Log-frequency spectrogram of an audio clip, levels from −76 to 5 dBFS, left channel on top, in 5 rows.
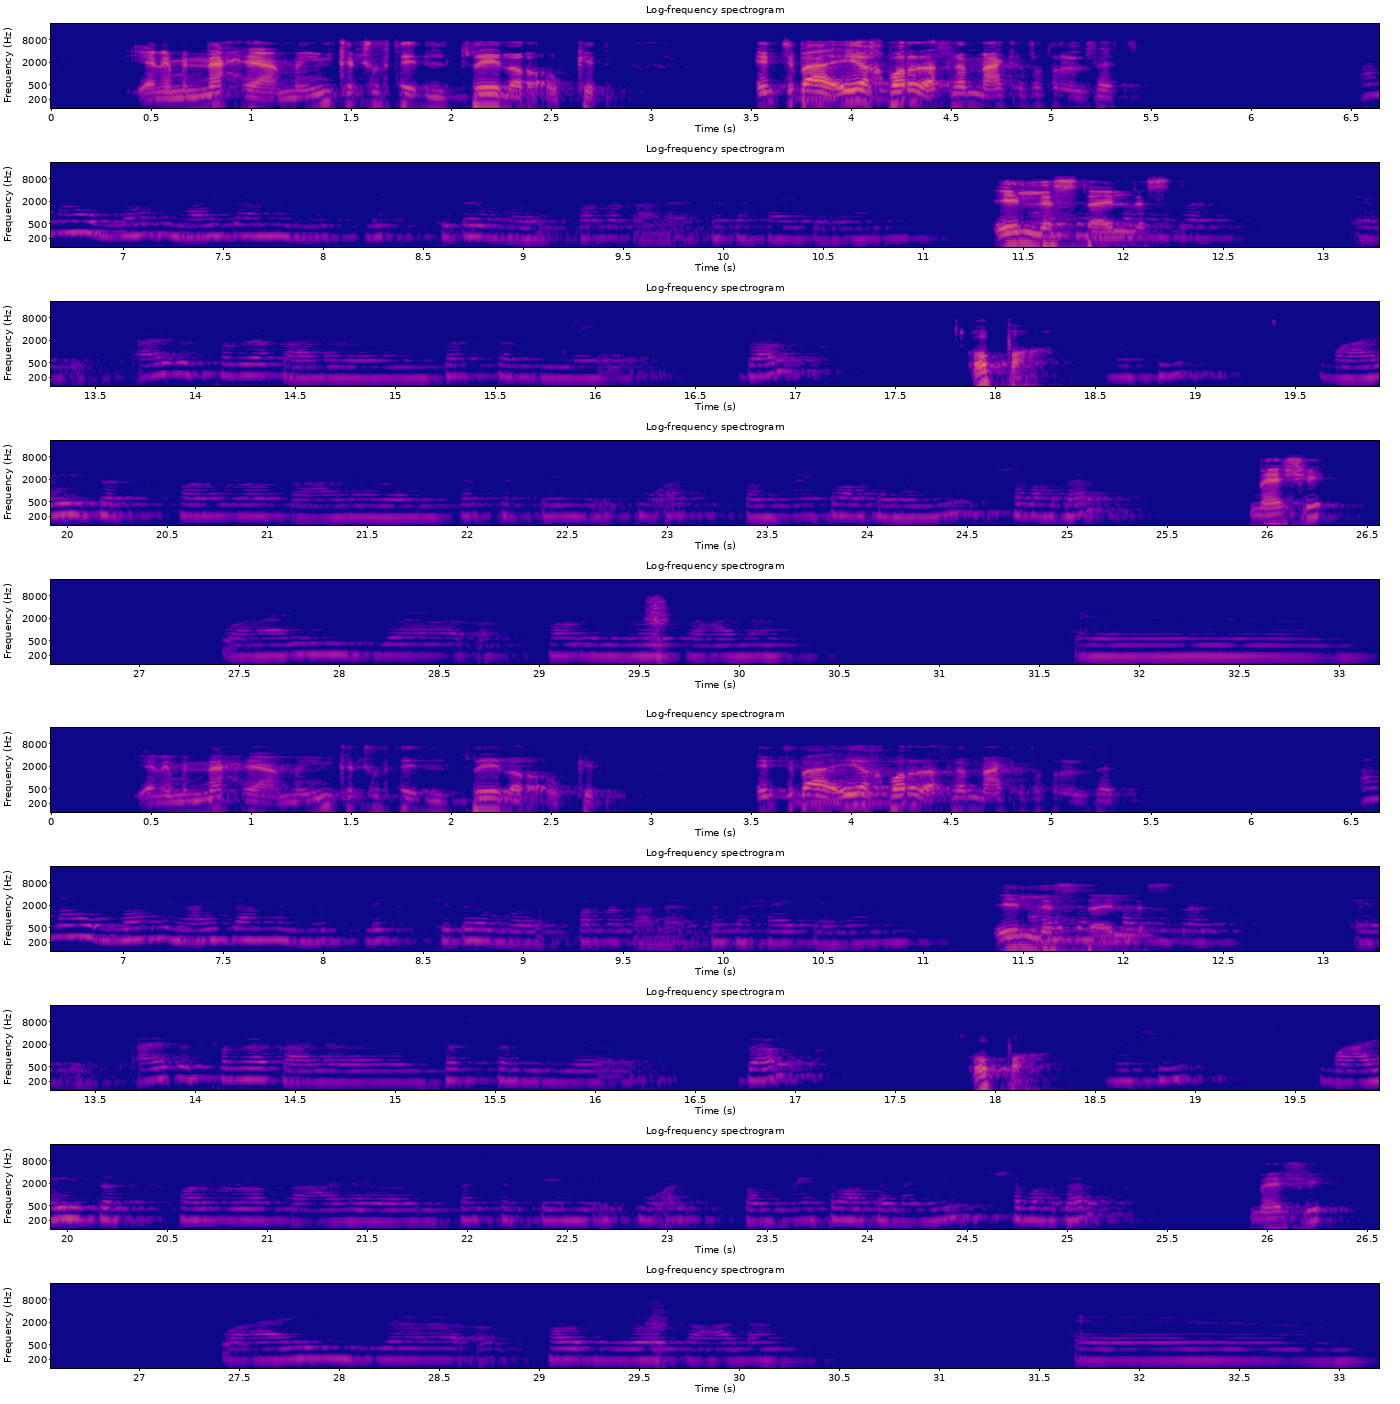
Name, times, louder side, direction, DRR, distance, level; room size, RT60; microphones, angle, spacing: voice 1, 0.4-2.7 3.5-5.3 11.4-12.2 17.9-18.3 25.9-26.3 29.5-29.6, left 8 dB, 85° left, 0.5 m, -35 dB
voice 2, 3.7-4.3 6.5-11.0 11.5-12.5 13.1-16.4 16.7-17.0 18.6-19.0 19.6-25.1 27.4-28.8 29.0-30.2 31.6-33.0, right 1 dB, 70° right, 2.3 m, -53 dB
17.5 x 7.8 x 4.7 m
head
